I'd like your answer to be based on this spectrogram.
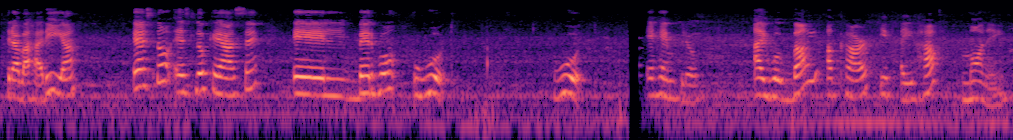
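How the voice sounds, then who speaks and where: A woman with a high voice delivers a careful lesson, repeating each example for her listeners. Her native language is Spanish. The recording is dull and lo-fi, with faint background noise. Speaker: English teacher. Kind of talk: slow explanatory lesson.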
